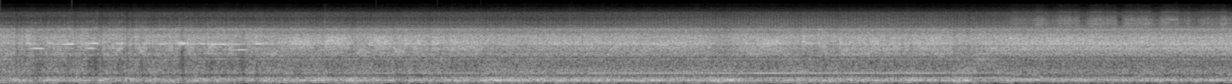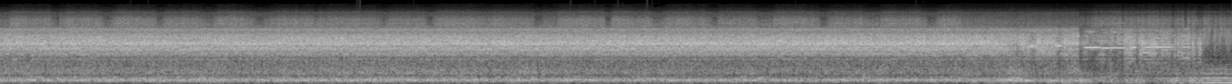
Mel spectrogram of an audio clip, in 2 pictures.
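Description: Harsh noisecore: a dense, unbroken wall of distorted noise, loudest in the upper mids, with a faint regular flutter in the highs from about halfway.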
